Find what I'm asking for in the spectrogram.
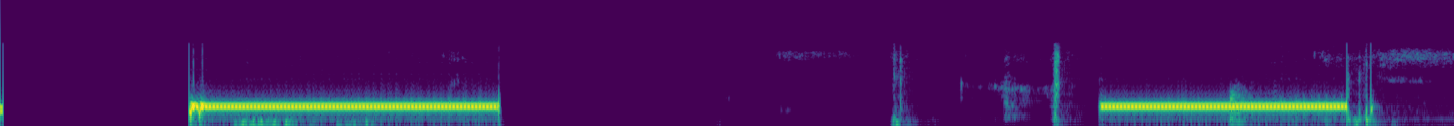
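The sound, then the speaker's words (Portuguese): Two long, steady, mid-pitched beeps sound on a telephone line while a customer call is transferred to a quality-control department, separated by a silent gap with a few faint clicks and line noises. “peço que o senhor aguarde na linha que eu vou transferir o seu contato para o controle de qualidade”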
